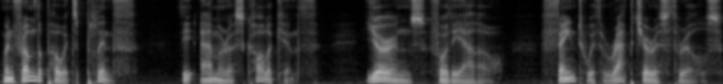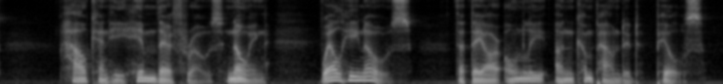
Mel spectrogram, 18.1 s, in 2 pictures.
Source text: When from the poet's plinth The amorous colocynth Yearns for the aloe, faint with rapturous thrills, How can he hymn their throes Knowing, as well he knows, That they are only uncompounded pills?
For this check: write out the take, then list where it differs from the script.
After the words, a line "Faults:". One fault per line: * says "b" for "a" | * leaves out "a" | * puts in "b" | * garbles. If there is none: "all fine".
When from the poet's plinth The amorous colocynth Yearns for the aloe, faint with rapturous thrills, How can he hymn their throes Knowing, well he knows, That they are only uncompounded pills?
Faults:
* leaves out "as"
